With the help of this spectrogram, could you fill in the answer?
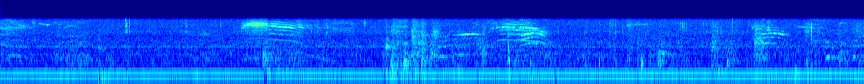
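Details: Litter of Siamese, Oriental and Snowshoe kittens cleaned and fed by adult female cats indoors; scattered high-pitched bending mews, a few in quick pairs, with shuffling and a constant low hum beneath.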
